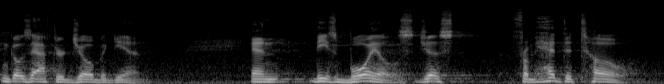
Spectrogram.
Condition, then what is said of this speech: None; typical speech.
